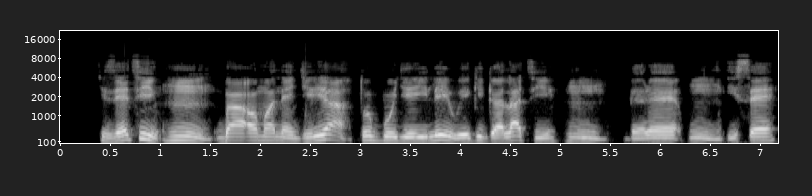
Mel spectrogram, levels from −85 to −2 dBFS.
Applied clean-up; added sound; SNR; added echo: neural mask model Resemble Enhance denoiser.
